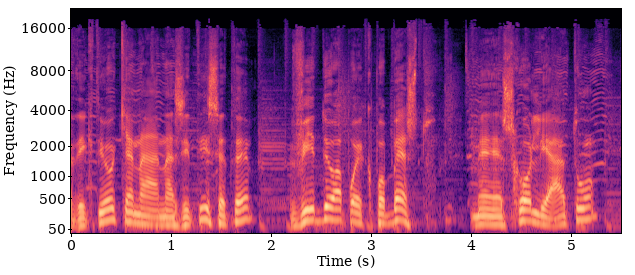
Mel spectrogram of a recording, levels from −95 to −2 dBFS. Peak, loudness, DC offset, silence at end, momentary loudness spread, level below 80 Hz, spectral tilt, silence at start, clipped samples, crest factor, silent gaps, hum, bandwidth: -2 dBFS; -17 LUFS; under 0.1%; 0.05 s; 9 LU; -42 dBFS; -5 dB/octave; 0 s; under 0.1%; 16 dB; none; none; 18.5 kHz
